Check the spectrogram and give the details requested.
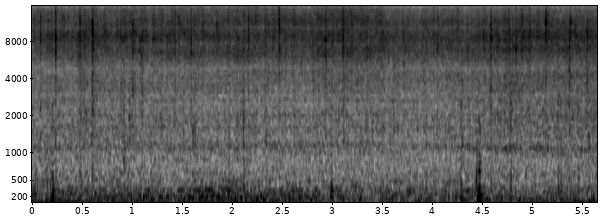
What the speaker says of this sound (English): You've got a nice sizzle there going.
